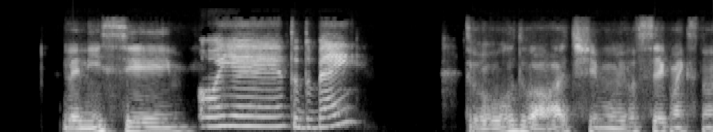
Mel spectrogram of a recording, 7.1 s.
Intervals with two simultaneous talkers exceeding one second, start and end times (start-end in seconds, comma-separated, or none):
none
